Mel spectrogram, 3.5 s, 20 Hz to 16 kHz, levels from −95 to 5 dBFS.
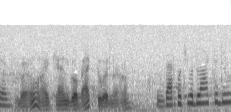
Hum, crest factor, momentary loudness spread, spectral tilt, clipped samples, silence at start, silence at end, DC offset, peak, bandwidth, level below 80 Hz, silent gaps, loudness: none; 18 dB; 13 LU; -9.5 dB/octave; under 0.1%; 0 s; 0 s; under 0.1%; -8 dBFS; 7.8 kHz; -48 dBFS; none; -27 LUFS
